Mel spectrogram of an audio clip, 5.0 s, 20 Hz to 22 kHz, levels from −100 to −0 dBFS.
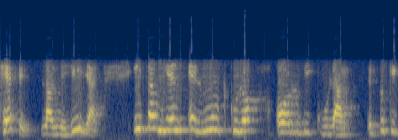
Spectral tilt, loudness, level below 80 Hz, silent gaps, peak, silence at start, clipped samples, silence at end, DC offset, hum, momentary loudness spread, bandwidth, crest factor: -7 dB/octave; -23 LUFS; -72 dBFS; none; -4 dBFS; 0 s; under 0.1%; 0 s; under 0.1%; none; 14 LU; 3.9 kHz; 20 dB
